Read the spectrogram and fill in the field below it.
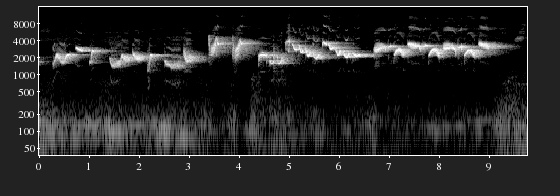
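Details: Forest Chinese hwamei in full song, a rapid run of rich, slurred whistles, each note sweeping down then up, phrases shifting in pitch and pace over nearly ten seconds of steady, loud singing.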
